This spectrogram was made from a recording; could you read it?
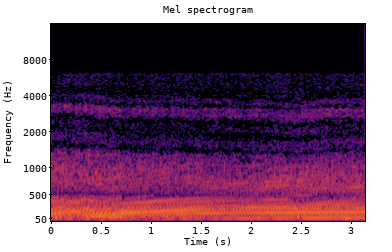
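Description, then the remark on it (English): A motorcycle ridden by a girl, in the trailer for the film Satan's Sadists, roars steadily with a deep, loud engine rumble, its pitch creeping slightly upward as it revs. No voices are heard. “Girl on that motorcycle.”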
